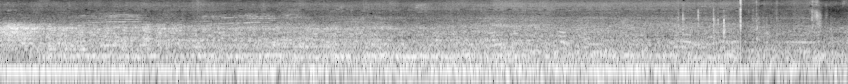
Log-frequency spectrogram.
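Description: Busy street ambience: a steady low rumble of traffic with scattered pedestrian voices in the background and a few short clicks near the end.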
